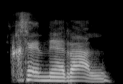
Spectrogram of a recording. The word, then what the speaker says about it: general: It's just that we have to pronounce it the Spanish way, which will be we punch the last syllable a little bit more and we get the G instead of general. It is general.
